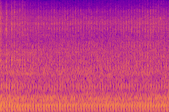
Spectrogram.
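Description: A Briggs and Stratton snow blower engine runs steadily close by, a loud even chugging with a fast regular pulse and no pauses.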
